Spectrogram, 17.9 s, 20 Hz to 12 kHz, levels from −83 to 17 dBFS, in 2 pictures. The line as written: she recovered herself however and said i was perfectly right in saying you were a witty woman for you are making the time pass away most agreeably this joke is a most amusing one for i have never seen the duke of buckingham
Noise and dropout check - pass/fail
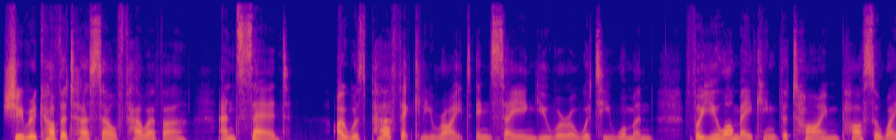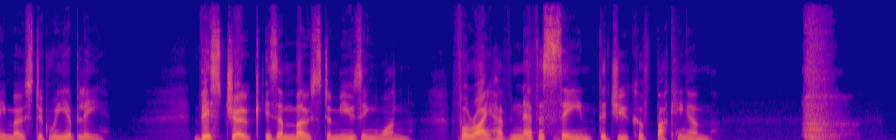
fail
